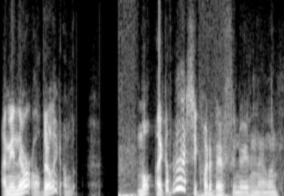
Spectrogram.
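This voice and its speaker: A man's voice: mid-range voice, wildly swooping pitch, fast, a bit bright. A man co-hosting a podcast, chatting casually and telling stories in an enthusiastic, rambling way. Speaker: podcast co-host. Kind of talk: casual chat about anime.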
